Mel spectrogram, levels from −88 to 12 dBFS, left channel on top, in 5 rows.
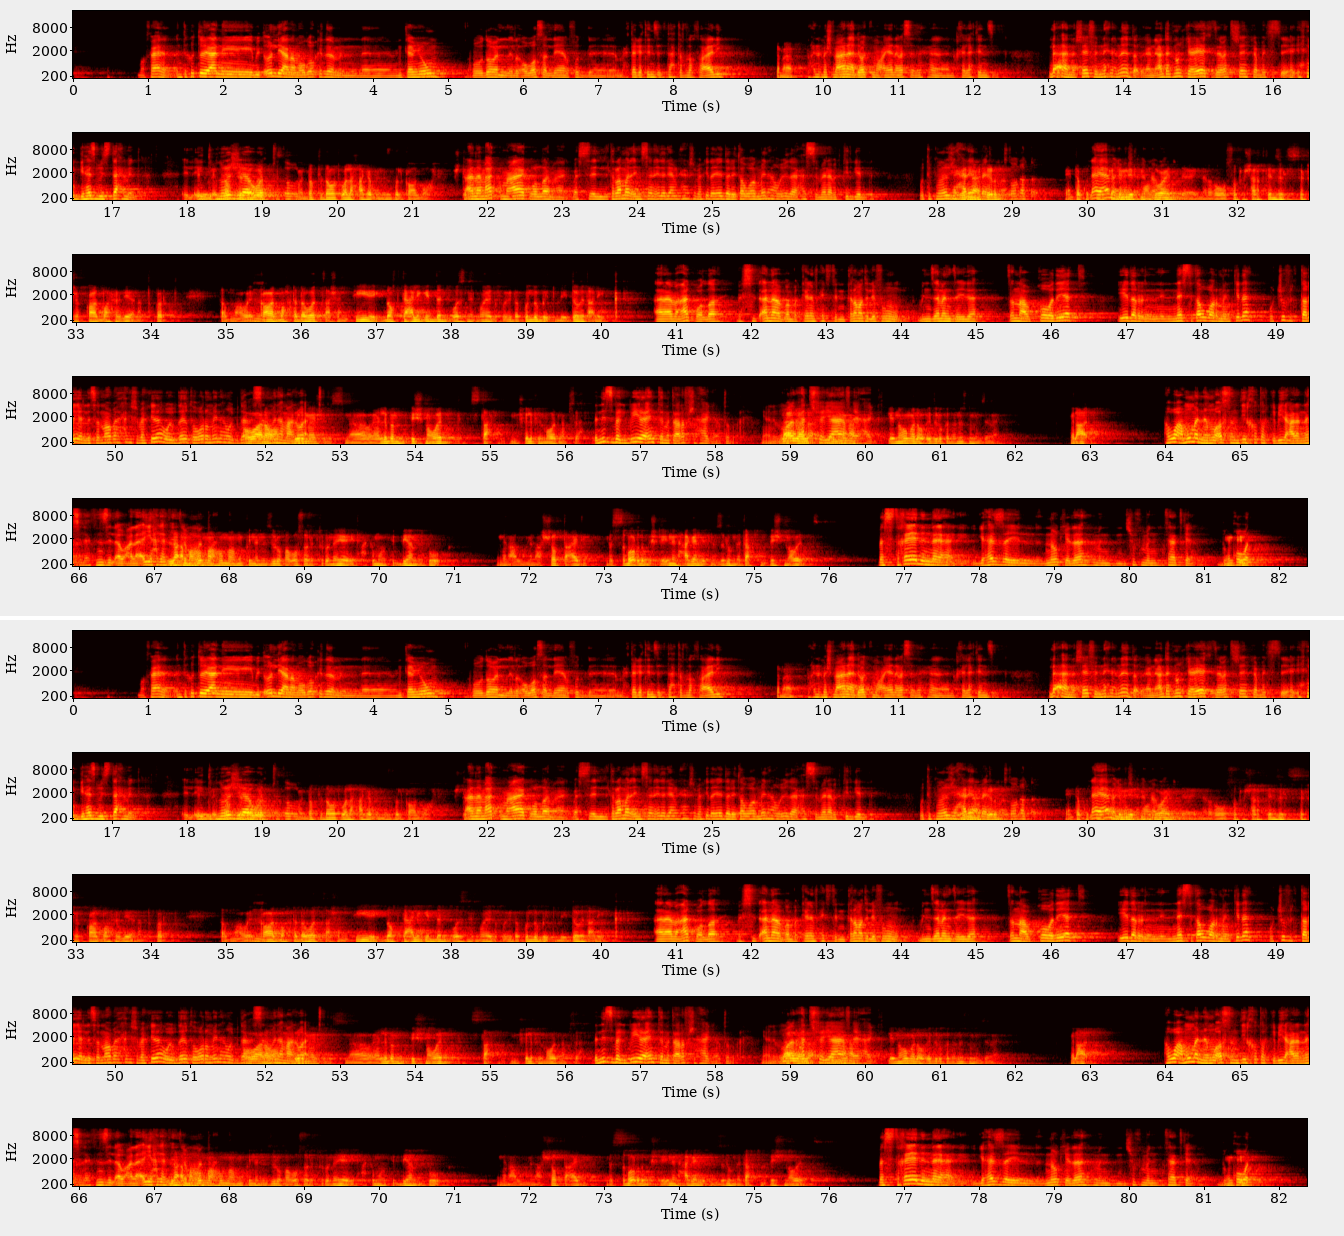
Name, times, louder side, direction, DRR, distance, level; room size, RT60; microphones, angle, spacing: voice 1, 0.9-4.9 5.2-8.7 9.8-12.3 13.0-17.3 17.9-19.0 19.3-19.5 21.7-27.1 27.8-28.7 29.0-29.4 30.0-31.0 35.3-35.5 40.7-45.0 45.4-46.3 46.9-48.7 49.0-52.6 56.4-58.3 58.6-60.1 64.0-67.7 76.7-81.6, equal, 5° left, 11 dB, 1.1 m, -24 dB
voice 2, 18.1-19.0 19.5-21.3 21.7-21.9 28.2-28.9 29.7-34.2 34.5-34.6 34.9-40.1 51.7-54.5 54.8-56.2 58.8-59.9 60.3-61.8 62.7-63.1 67.2-70.8 71.6-75.7 81.2-81.6, left 3 dB, 65° left, 10 dB, 0.9 m, -25 dB
26.5 x 18.0 x 6.9 m, 1.3 s
head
